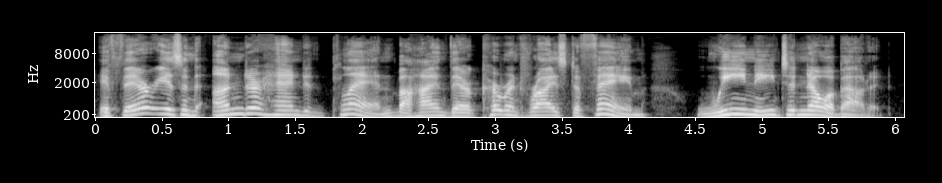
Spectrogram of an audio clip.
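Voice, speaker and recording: A man's voice: high-pitched, very animated, unhurried, fairly bright tone, no room sound, studio quality, voice pushed up, heavily acted. A man voicing an assertive, impatient superheroine with an insistent manner in a story.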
